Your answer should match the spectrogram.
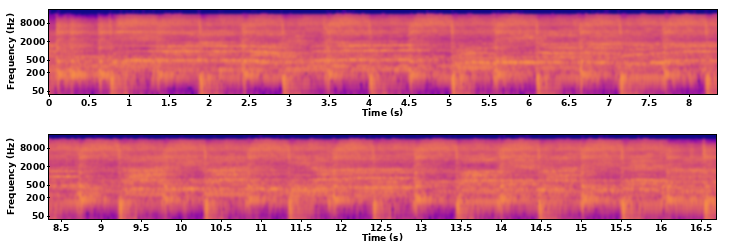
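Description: Live Christian worship song sung in Persian: a woman and a man singing over acoustic guitar, electric guitar and a drum kit keeping a steady beat.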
